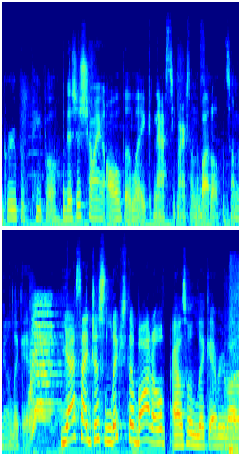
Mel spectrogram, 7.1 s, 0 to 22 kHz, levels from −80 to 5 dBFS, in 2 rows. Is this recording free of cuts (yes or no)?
no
